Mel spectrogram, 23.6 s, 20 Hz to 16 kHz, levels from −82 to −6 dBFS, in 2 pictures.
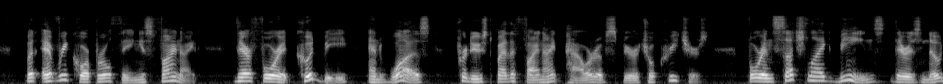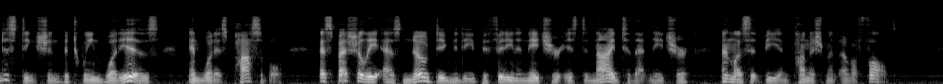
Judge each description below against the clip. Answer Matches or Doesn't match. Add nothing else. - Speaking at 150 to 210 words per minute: Doesn't match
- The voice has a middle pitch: Doesn't match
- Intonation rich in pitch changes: Matches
